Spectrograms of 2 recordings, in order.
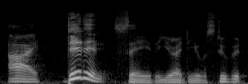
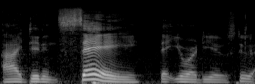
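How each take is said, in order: First: The second word, didn't, is stressed. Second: The third word, say, is stressed.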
